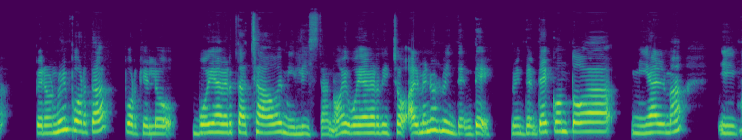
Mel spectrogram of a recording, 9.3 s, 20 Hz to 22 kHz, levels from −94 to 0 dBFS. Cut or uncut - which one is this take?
uncut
